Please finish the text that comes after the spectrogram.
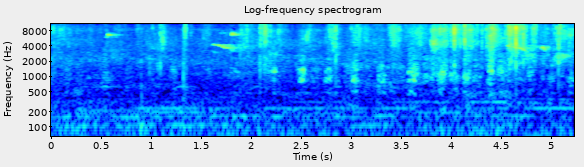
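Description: Doberman dogs pant rapidly and steadily after running, a continuous close breathy rhythm with occasional faint squeaks, no talking.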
